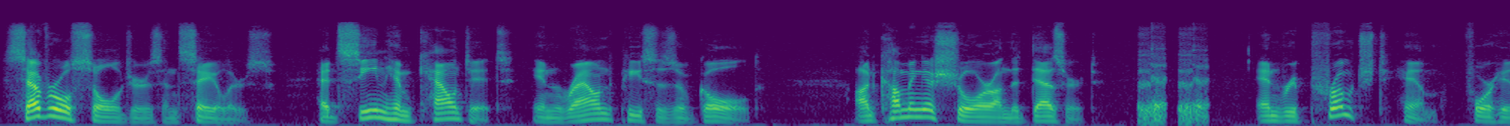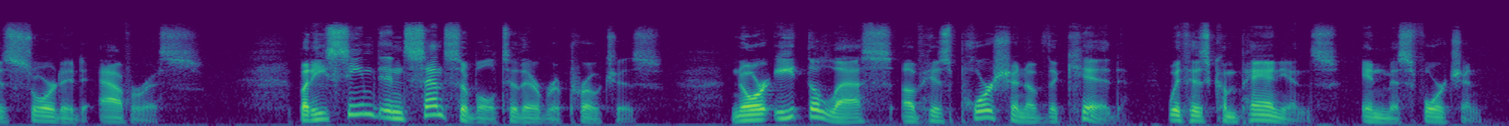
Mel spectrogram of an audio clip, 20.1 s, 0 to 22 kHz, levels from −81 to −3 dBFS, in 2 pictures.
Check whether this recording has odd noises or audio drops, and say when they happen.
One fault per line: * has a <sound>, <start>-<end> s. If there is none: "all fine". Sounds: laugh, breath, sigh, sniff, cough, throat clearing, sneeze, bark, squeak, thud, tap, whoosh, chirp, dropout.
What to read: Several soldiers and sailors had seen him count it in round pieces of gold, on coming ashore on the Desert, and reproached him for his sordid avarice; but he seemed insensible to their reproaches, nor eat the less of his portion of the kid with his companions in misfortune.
* has a laugh, 7.6-8.1 s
